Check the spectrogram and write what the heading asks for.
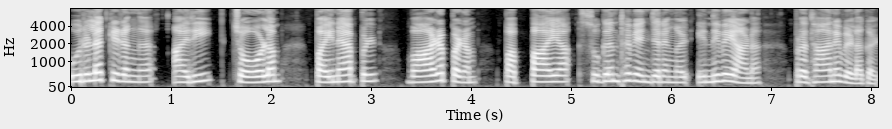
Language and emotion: Malayalam, neutral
